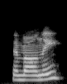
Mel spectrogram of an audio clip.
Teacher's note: The accent is on the middle syllable.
